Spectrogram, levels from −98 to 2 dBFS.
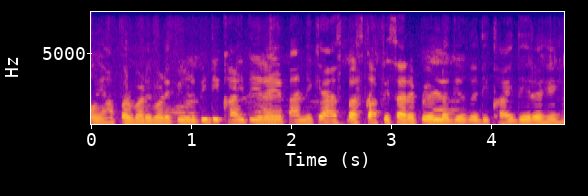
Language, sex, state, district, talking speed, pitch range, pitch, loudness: Hindi, female, Bihar, Vaishali, 280 wpm, 175-185 Hz, 180 Hz, -17 LUFS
